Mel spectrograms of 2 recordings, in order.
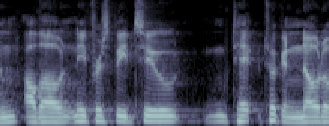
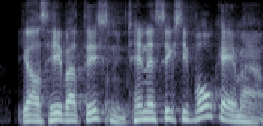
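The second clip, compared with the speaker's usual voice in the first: bad fake Australian accent, higher pitch; 4 semitones higher than usual. Joking about the Nintendo 64's late Australian release: bad Australian accent. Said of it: "two nights in a row of bad Australian accents".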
